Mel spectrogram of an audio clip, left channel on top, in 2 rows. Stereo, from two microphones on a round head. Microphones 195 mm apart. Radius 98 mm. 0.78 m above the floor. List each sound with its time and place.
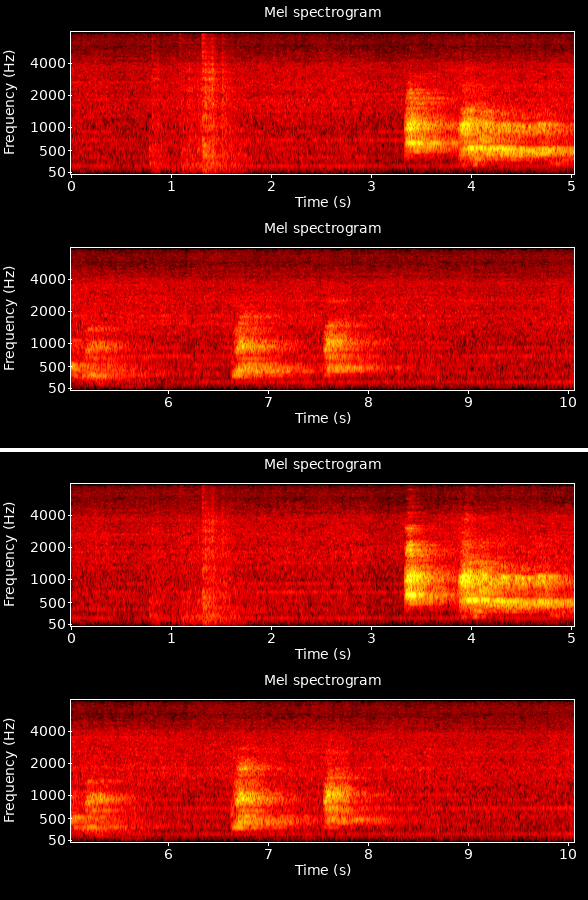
0.8 s a rattle: 15° left (ahead or behind), 1.6 m
3.3 s a dog barking: 70° right (ahead or behind), 1.8 m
